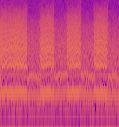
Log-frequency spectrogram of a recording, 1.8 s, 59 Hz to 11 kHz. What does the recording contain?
Similar sound to the previous samples on this pack, slightly different rhythm.
From the Mute Synth 2.
rhythmic, Mute-Synth-II, noise, rhythm, Mute-Synth-2, seamless-loop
